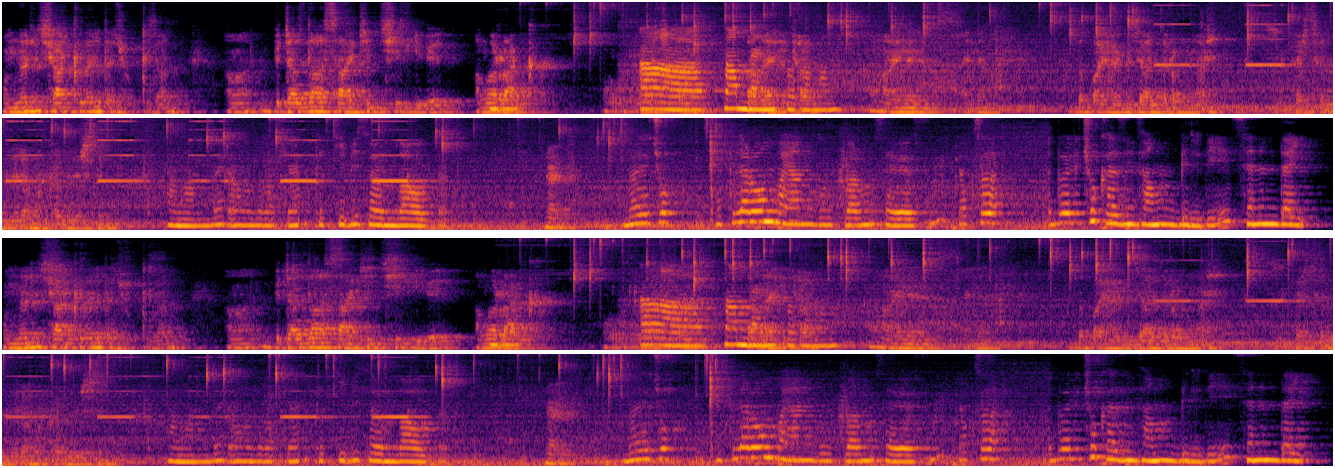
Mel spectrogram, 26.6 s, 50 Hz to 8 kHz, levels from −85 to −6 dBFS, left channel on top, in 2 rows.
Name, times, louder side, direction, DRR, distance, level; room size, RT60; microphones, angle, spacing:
voice 1, 0.0-4.4 4.7-5.4 6.0-6.9 7.4-8.1 8.6-10.3 10.7-12.2 12.6-14.4 14.7-14.8 18.7-19.1, left 1 dB, 50° left, 1 dB, 4.1 m, -33 dB
Sink (filling or washing), 4.9-20.9, right 5 dB, 25° right, 1.3 m, -42 dB
sound 1, 6.1-23.8, left 2 dB, 25° left, 1.4 m, -39 dB
voice 2, 6.4-8.4 15.0-17.8 19.5-20.0 20.4-23.3 23.8-26.4, left 2 dB, 75° left, 7 dB, 0.8 m, -26 dB
sound 2, 17.4-25.3, equal, 10° left, 2.0 m, -42 dB
26.0 x 20.0 x 2.7 m, 0.88 s
head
